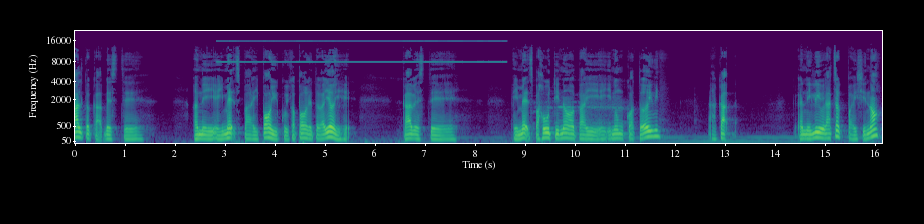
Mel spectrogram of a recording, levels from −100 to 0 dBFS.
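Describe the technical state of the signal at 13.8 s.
At 13.8 s the speech signal is intact, with no audible dropout, distortion, clipping or other technical fault.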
